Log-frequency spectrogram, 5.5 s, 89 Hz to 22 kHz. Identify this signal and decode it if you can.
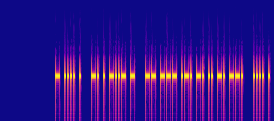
Morse code, heard as a keyed tone, about 37 wpm, 700 Hz. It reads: THE NEXT MORNING HE
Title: Sentences from Top 600 Words 40wpm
